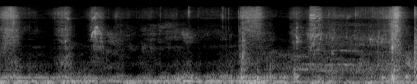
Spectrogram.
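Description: Paper record sleeves and a vinyl LP being handled: several short rustles and scrapes, with a steady low hum underneath.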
